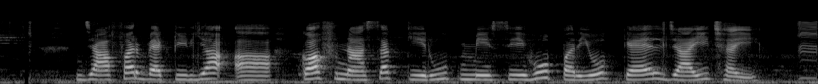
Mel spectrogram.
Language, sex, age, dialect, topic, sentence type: Magahi, female, 25-30, Western, agriculture, statement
